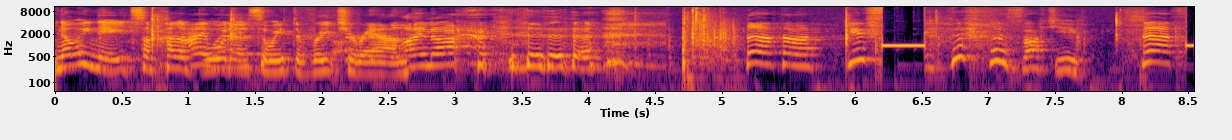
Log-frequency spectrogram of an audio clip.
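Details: Tourette syndrome vocal tics, with repeated tic phrases and coprolalia-like outbursts.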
